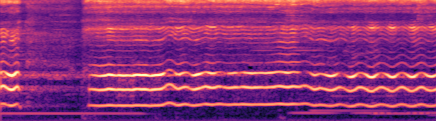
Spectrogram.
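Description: Female campursari singer holding long sung notes into a microphone: one note ends just after the start, then after a short breath a new note is held steady and breaks into wide vibrato about three seconds in. Low held accompaniment notes sound underneath.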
